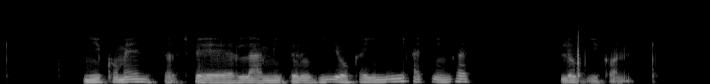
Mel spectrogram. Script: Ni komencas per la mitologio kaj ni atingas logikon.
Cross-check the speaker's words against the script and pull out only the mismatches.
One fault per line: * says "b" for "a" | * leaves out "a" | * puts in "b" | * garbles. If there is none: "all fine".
all fine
